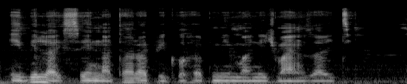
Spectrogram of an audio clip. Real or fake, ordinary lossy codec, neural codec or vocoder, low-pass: real; none; none; 14.4 kHz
